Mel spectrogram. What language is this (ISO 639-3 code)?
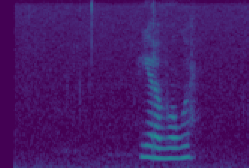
rus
